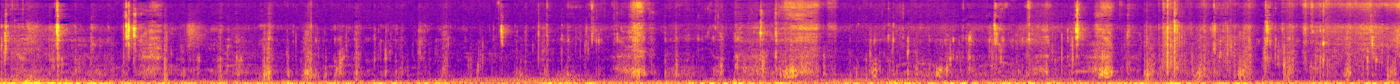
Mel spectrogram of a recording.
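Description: Close-up eating sounds from chewing and biting into red-braised pork belly, with many quick crunches and mouth clicks.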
